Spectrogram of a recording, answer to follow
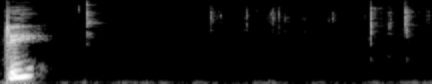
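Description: Faint computer keyboard keystrokes: a few scattered, light clicks as numbers are typed.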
